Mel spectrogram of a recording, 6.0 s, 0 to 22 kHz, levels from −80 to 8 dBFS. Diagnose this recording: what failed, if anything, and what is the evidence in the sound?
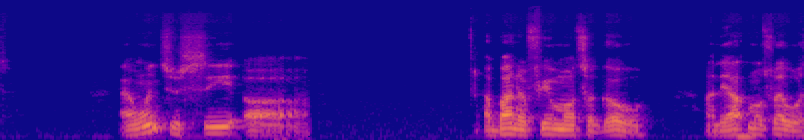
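The network failed first. Repeated packet loss (robotic sound) runs from 2.05 to 2.57 s, just after "I went to see". Seven short holes, the longest 60 ms, were patched by repeating the last sound. That patching covers about 35% of the stretch, so it sounds choppy and robotic.

A long network dropout follows from 2.57 to 3.51 s. For 0.92 s the speech is replaced by a held-over buzz or hiss that fades, the receiver's continuation of the last sound. Speech resumes at "a band a few" with audio missing. The likely cause is a network outage.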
